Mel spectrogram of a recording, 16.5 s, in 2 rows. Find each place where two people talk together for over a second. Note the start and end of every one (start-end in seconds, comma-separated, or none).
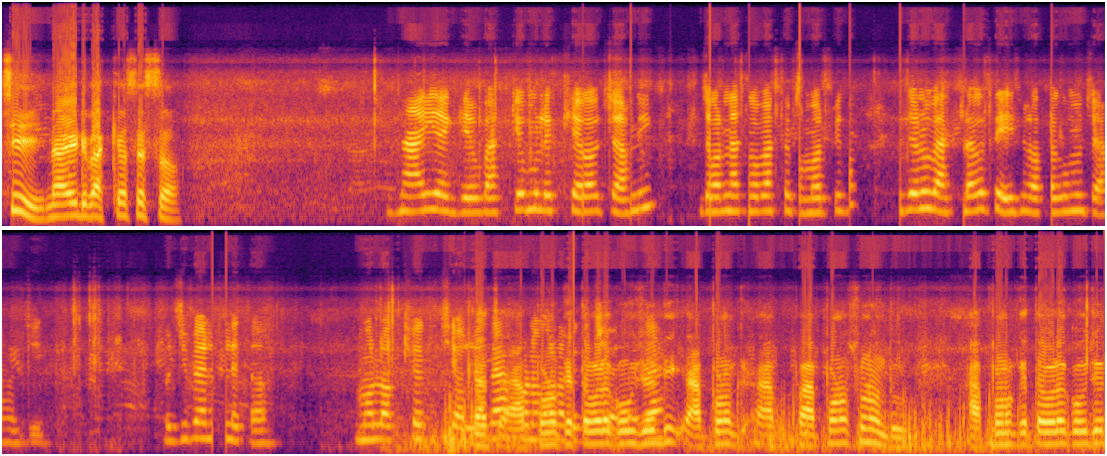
11.8-13.3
